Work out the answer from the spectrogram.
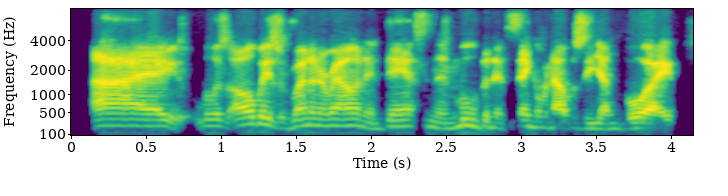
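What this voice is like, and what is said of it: Norfolk, Virginia accent. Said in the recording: “I am from Norfolk, Virginia. I was born in Richmond, but I was raised in Norfolk. And you can probably hear the accent right there.”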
